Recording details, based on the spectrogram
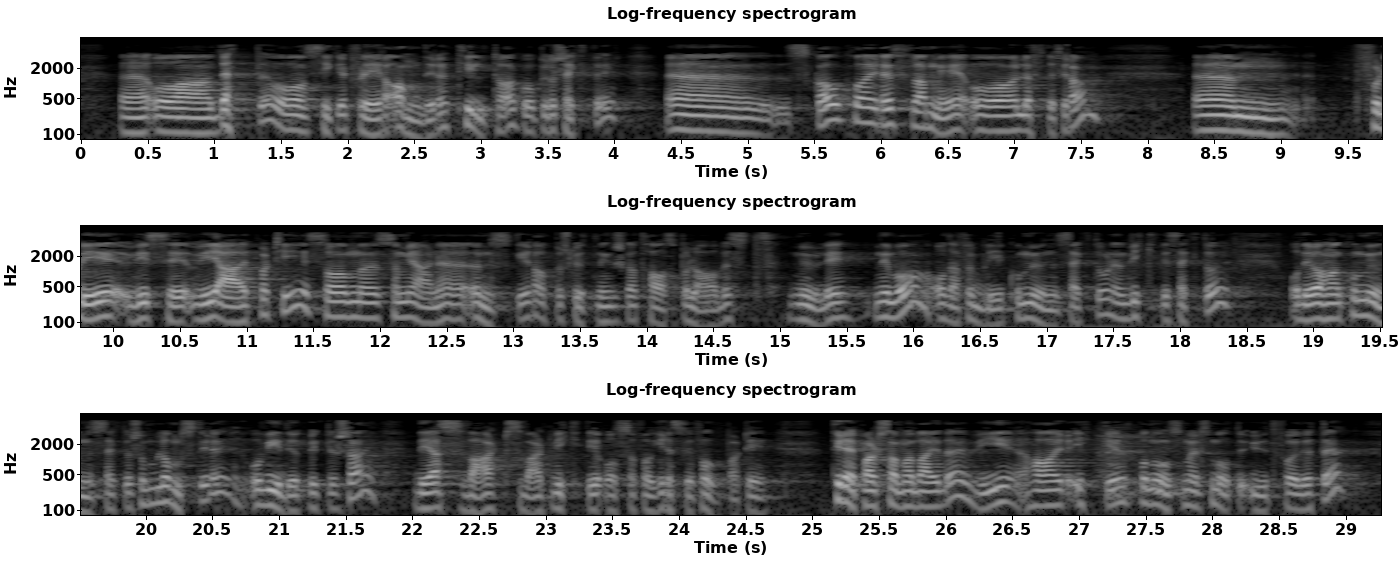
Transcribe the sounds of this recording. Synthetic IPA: ʔɔd̪ɛt̪ːəɔsɪkːəʈfleːɾə̰ʔɑnd̪ɾət̪ʰɪlt̪ʰɑːkɔpʰɾʊʂɛkt̪əɾ | skɑlkʰoːæɾɛfʋæːɾəmɛʔɔlœft̪əfɾɑmː | fɔɖiːʋɪsʋɪæɾɛt̪̚pʰɑʈʰiːsɔmsɔmjæːɳəœnskəɾɑt̪̚bəʂɭʉt̪nɪŋəʂkɑlt̪ʰɑːspʰɔlɑ̰ːʋəst̪mʉːlɪnɪʋoːɔ̰d̪æɾfɔɾblɪɾkʰʊmʉːnəsɛkt̪ʊɳ̩ɛnʋɪkt̪ɪsɛkt̪ʊɾ | ʔɔd̪ɛɔhɑːɛnkʰʊmʉːnəsɛkt̪ʊʂɔmblɔmst̪ɾəɾɔʋiːd̪əɾʉːt̪ʰʋɪkləʂæɪ | d̪ɛæʂʋæːʈsʋæːʈʋɪkt̪ɪʔɔsːɔfɔɾɡɾɪskəfɔlkə̥pʰɑʈiːə | t̪ʰɾeːpʰɑʈʂɑmːɑɾbæɪd̪əʋɪɦɑɾɪ̰kːəpʰɔnuːənsɔmhɛlst̪moːt̪əʔʉːt̪fɔɾd̪ɾət̪̚d̪ɛ

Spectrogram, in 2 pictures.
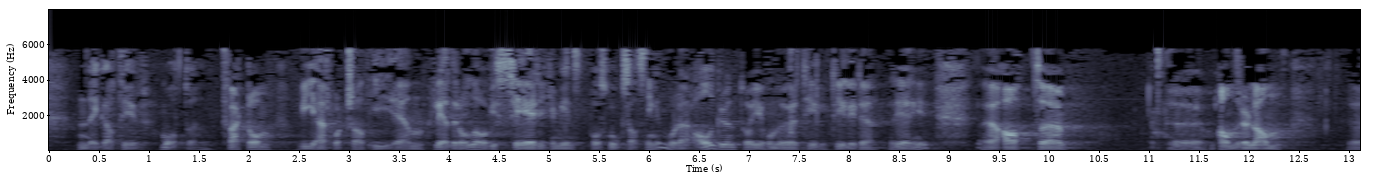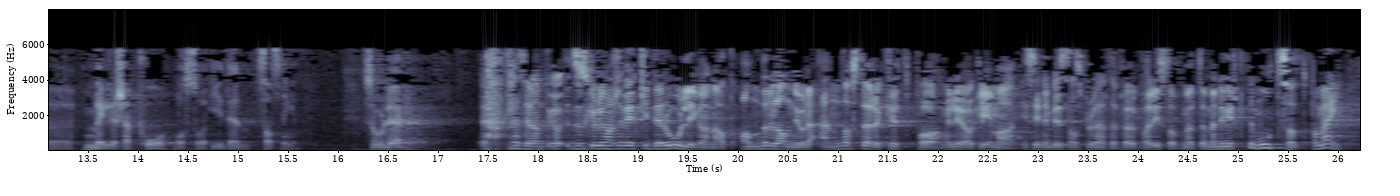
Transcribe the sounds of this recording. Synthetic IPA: nɛɡɑt̪ʰɪʋmoːt̪ʰət̪ʰʋæʈːɔm | ʋɪæ̰ɾfɔʈʂɑ̰t̪ːɪʔɛ̰nleːd̪əɾɔlːəɔʋɪseːɾɪkːəmɪnst̪̚pʰɔskuːɡsɑt̪snɪŋənʋʊɖɛæɾʔɑ̰lːɡɾʉnt̪ʰɔ̰jḭːhʊnø̰ːɾt̪ʰɪ̰lt̪ʰiːlɪɾə̰ɾɛjeːɾɪŋə̰ɾ | ɑt̪ | ɑ̰nd̪ɾəlɑnː | mɛlːəʂæɪpʰɔɔsːɔ̰ʔɪd̪ɛnsɑt̪snɪ̰ŋən | suːləɾ | jɑːpʰɾɛsɪd̪ɛnt̪d̪ɛskʉlːəkʰɑnʂəʋɪɾkəbəɾuːlɪɡɑnəɑt̪ɑnd̪ɾəlɑnːjuːɾəʔɛnd̪ɑst̪œɾəkʰʏt̪ːpʰɔmɪljøːɔkʰliːmɑɪsiːnəbɪst̪ɑnspʰɾʊt̪ɛt̪əføːɾpʰɑɾiːst̪ɔpmøːt̪əmɛnd̪ɛʋɪɾkt̪əmuːt̪sɑt̪ːpʰɔmɛɡ

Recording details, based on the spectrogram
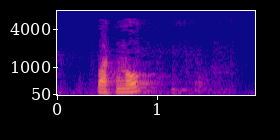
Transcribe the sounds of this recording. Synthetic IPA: bot̪̚mup̚

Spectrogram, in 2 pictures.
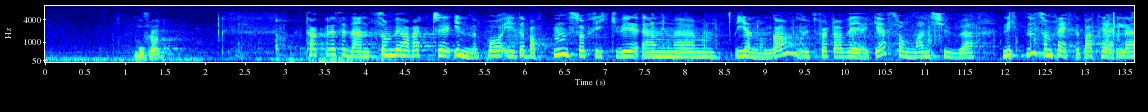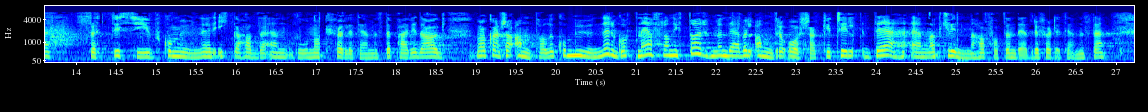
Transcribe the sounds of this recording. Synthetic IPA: muːflɑɡ | t̪ʰɑk̚ːpʰɾɛsɪd̪ɛnt̪sɔmʋɪɦɑɾʋæʈʔɪnːəpʰɔʔɪd̪ɛbɑt̪n̩sɔfɪkːʋɪʔɛn | jɛnːɔmɡɑŋʉːt̪føːʈɑʋːeːɡesɔmːəɳçʉːə | nɪt̪ːnsɔmpʰeːkt̪əpɔɑt̪heːləsœt̪ːɪsyːʋkʰʊmʉːnəɾɪkːəɦɑd̪ːə̰ʔɛnɡuːnɔkːfœljət̪ʰjeːnəst̪əpʰæɾɪd̪ɑːɡnoːɑkʰɑnʂəʔɑnt̪ʰɑləkʰʊmʉːnəɾɡɔt̪ːneːfɾɑnʏt̪ːoːɾmɛnd̪ɛæɾʋɛlɑnd̪ɾəʔoːʂɑːkəʈʰɪld̪ɛɛnɑt̪kʰʋɪnːənəɦɑɾfɔt̪ːɛnbḛːd̪ɾəfœljə̰t̪ʰjḛːnəst̪ə

